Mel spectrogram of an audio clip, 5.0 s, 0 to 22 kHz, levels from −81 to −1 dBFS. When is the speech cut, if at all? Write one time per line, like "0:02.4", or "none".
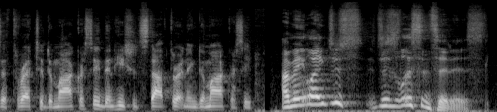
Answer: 0:02.5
